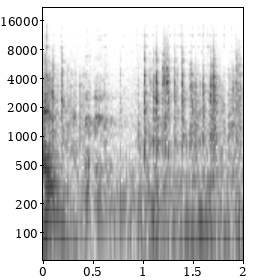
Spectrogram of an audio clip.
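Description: Steel floor jack rolling on concrete: a fast, irregular run of metallic clicks and rattles that starts about half a second in.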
